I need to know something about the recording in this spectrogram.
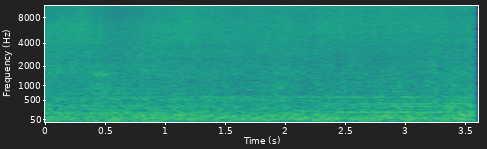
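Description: Footsteps crunch over wet ground.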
